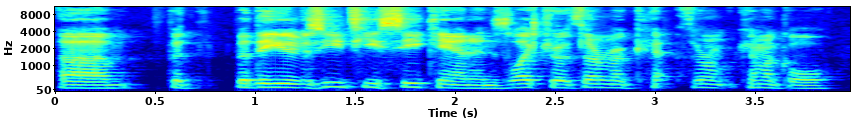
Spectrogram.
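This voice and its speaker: A man's voice: medium pitch, steady tone, a little fast. A man speaking as a podcast co-host in casual, enthusiastic, explanatory hobbyist chat. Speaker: podcast co-host, science fiction author. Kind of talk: casual hobbyist chat about sci-fi weapons.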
